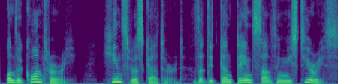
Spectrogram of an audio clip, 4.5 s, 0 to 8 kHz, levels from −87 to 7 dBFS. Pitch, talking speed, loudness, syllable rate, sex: 165 Hz, 145 wpm, -19 LUFS, 5.6 syllables/s, male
